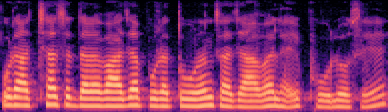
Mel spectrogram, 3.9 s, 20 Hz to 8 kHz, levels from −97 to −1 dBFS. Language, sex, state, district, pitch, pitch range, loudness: Bhojpuri, female, Uttar Pradesh, Deoria, 190 Hz, 170-205 Hz, -16 LUFS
